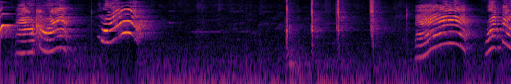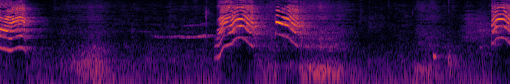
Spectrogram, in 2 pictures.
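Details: Pet green parrot kept indoors, mimicking words such as papa and mummy: sharp, squeaky, strongly bending whistled syllables in short bursts separated by pauses, with a few clicks between phrases in a small room.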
